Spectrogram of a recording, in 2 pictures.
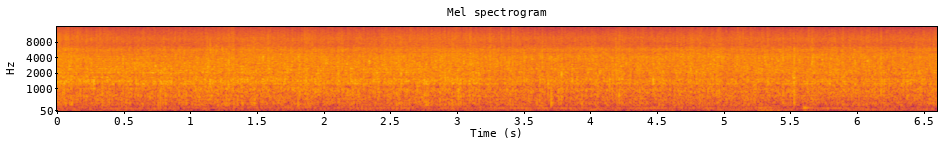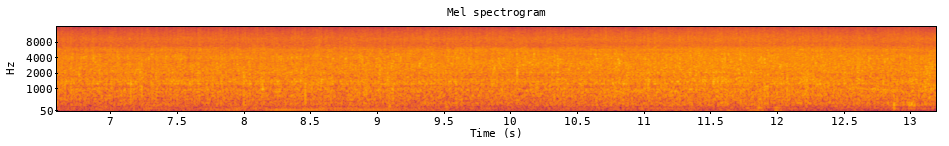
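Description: Hot oil sizzling steadily in a wok, with garlic, ginger, onion and carrot strips frying in it.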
